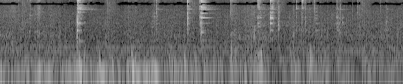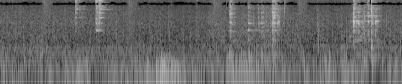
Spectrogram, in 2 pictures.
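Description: Metal awning poles clinking and knocking together in short, sharp bursts as they are handled and packed into their bag, over steady rain.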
